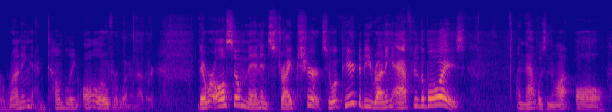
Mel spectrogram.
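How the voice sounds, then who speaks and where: Animated kids book narrator, voice swoops up and down a lot, reading a story aloud. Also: mid-range voice. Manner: animated, acts out characters' lines. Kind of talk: expressive children's book read-aloud.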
